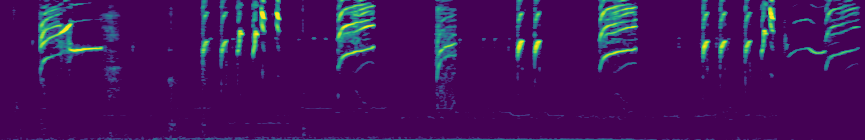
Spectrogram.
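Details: Male goldfinch, called saira locally, sings a varied phrase: upslurred nasal notes and short clipped chips repeated at irregular intervals over about ten seconds, with a soft low hum behind.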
